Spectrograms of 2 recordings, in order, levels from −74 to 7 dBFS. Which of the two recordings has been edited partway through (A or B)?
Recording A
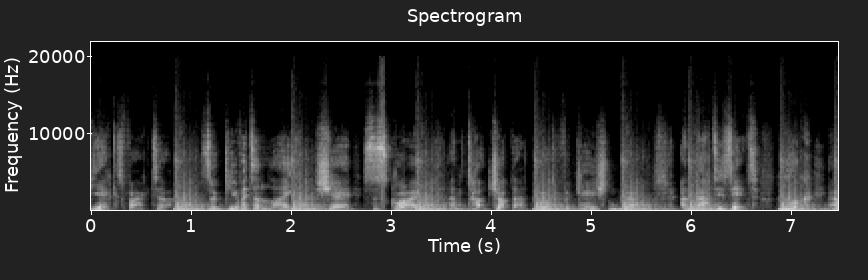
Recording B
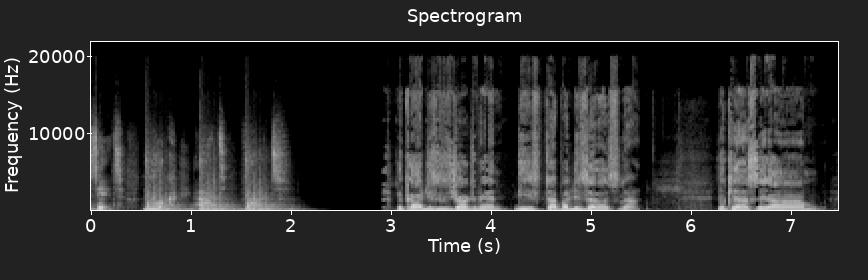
B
